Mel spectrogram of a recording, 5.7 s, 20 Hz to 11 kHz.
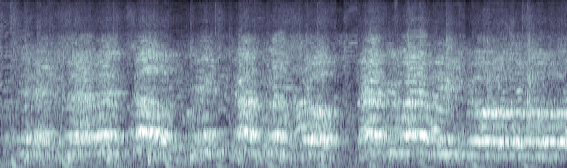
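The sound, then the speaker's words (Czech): A large crowd of football fans sings a rhythmic, repeating chant in unison about the 2.01-metre height of Liverpool and England player Peter Crouch, their massed voices loud and continuous, rising and falling in short phrases about once a second. “Jeho výška 2 metry a centimetr si vysloužila pokřik.”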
